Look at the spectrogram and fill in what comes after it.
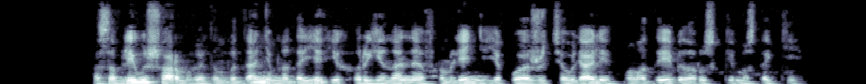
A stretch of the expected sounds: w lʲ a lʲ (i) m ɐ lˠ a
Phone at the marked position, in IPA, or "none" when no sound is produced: i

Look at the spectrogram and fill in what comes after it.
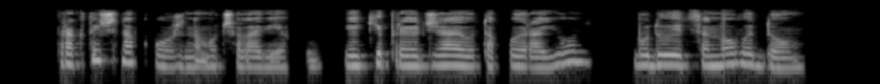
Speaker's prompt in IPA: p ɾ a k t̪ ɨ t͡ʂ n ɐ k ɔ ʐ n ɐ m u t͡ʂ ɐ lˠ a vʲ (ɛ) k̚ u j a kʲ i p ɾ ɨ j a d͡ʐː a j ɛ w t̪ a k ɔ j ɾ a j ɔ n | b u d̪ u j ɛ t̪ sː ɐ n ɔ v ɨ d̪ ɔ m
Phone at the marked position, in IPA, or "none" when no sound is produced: ɛ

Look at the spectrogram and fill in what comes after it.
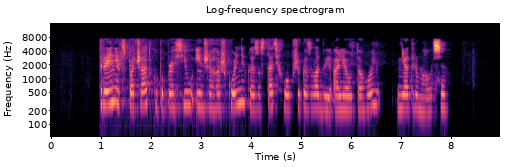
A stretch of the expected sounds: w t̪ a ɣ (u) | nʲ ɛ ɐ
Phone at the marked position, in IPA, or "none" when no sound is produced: ɔ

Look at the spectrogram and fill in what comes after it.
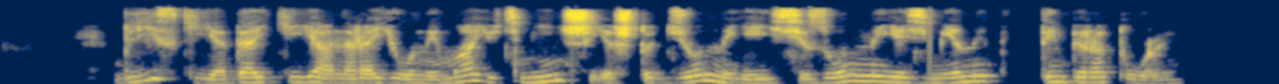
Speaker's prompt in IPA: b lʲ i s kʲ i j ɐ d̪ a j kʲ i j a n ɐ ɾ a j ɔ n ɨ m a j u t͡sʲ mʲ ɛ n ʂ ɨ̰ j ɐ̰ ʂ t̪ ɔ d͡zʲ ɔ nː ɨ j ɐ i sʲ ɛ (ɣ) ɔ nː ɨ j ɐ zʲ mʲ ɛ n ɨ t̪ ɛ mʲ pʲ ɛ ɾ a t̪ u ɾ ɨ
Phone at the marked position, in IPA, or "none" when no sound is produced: z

